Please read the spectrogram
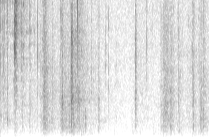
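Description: Clear plastic packaging bag crinkling and rustling as hands handle and open it, in irregular bursts with a short lull about a second in.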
